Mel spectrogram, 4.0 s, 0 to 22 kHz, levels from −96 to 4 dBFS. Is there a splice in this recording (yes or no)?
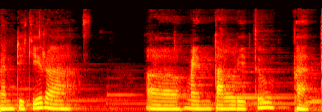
no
